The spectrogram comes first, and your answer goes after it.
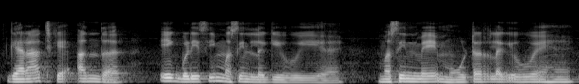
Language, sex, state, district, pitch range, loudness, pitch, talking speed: Hindi, male, Uttar Pradesh, Lalitpur, 110-135 Hz, -18 LUFS, 125 Hz, 165 wpm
